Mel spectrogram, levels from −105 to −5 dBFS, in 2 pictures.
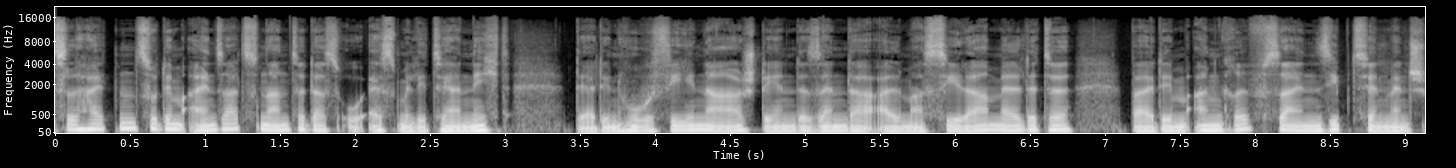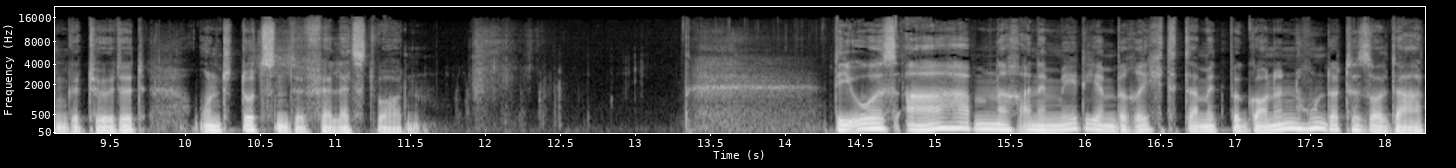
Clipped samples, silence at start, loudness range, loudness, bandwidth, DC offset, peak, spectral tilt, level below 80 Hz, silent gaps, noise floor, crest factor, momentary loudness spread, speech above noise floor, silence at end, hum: under 0.1%; 0 s; 6 LU; -21 LUFS; 16.5 kHz; under 0.1%; -4 dBFS; -6 dB/octave; -32 dBFS; none; -68 dBFS; 16 dB; 7 LU; 48 dB; 0 s; none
